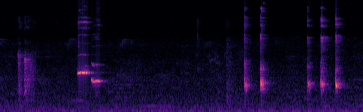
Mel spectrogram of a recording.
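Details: African grey parrot kept as a pet, trying to speak and making some sounds: a rough note, then a loud two-part whistled squawk, followed by five sharp, clipped calls in two quick groups.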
